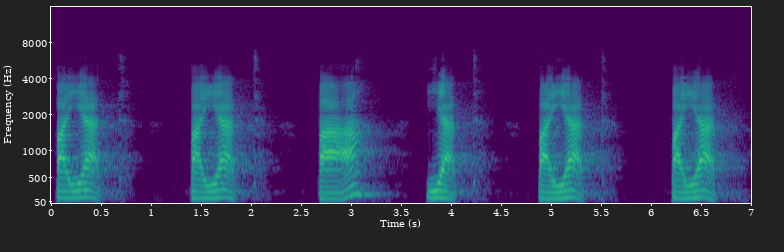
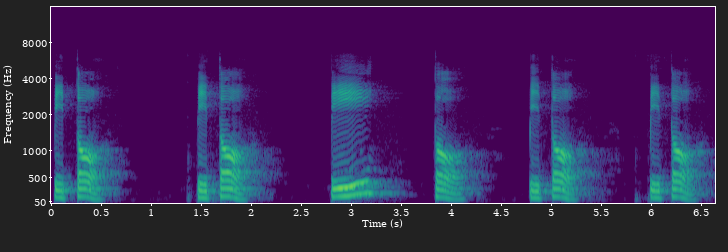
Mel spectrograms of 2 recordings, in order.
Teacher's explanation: Pronounce the sound without the puff of air coming from your mouth.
